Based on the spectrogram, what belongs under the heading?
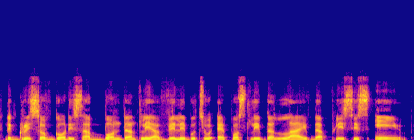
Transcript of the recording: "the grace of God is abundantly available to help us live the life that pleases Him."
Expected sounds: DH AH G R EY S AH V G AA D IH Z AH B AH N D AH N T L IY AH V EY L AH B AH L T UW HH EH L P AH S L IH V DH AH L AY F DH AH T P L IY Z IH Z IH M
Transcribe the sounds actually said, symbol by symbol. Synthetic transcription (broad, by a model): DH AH G R EY S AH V G AA D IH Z AH B AH N D AH N T L IY AH V EY L AH B AH L T UW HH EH P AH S L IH V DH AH L AY F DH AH T P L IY S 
